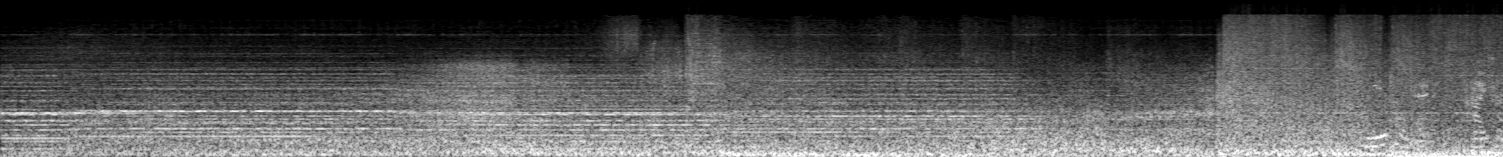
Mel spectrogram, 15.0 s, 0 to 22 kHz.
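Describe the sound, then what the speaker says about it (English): Heavy MAC rounds from an orbiting frigate firing and exploding in Halo Reach, deep booming blasts rumbling continuously under a dense battle soundscape, with sharper bursts surging near the middle and end and voices mixed in. "Frigate 318 Heavy is inbound, and MAC rounds have been authorized."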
